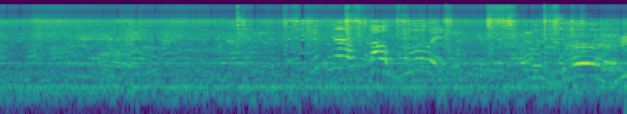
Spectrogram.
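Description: Children's high-pitched voices calling out and chattering over a steady low hum and restaurant room noise. The voices grow livelier from about halfway through.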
